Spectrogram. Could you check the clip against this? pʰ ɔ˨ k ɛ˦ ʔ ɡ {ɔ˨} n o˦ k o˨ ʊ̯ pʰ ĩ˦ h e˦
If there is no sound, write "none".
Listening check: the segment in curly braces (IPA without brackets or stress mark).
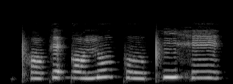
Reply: ɔ˨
